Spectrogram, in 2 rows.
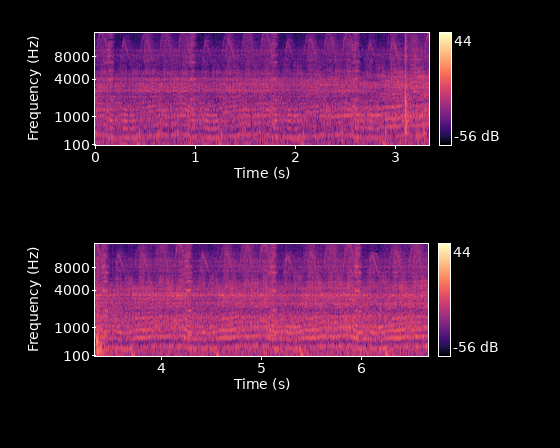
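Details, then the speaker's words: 1971 MGB pulled from the woods after 20 years, cranking on the starter with radiator off: about four beats a second of uneven strength, okay compression on some cylinders but not others; owner suspects stuck valves. "all right so as you as you saw spun over okay has okay compression on some but not on others so if everything sounds good so far but I think we've got some stuck valves"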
